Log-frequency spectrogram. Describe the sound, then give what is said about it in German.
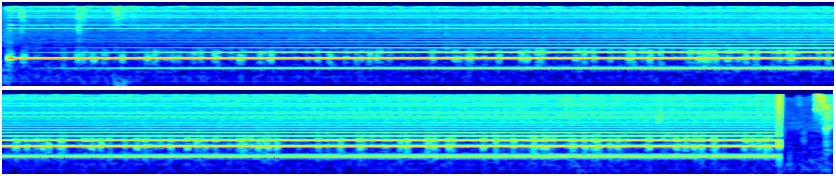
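A loud, steady test tone with a mid-pitched fundamental and many buzzy harmonics, its timbre shifting subtly in steps as overtones are added. It holds for about twelve seconds, then cuts off abruptly, with no talking. “Dadurch verändert sich dann das, das Spektrum und die, der Ton verändert sich.”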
